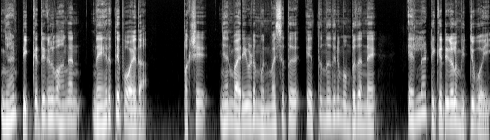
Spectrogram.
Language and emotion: Malayalam, sad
